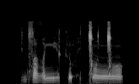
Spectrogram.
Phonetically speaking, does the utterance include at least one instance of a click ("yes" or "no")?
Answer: yes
